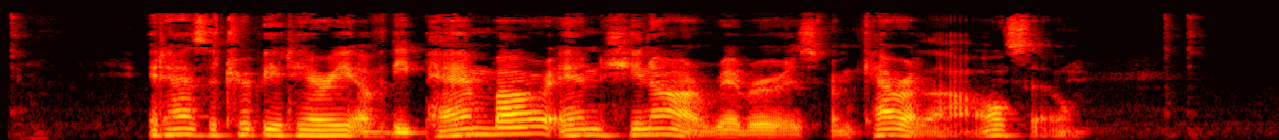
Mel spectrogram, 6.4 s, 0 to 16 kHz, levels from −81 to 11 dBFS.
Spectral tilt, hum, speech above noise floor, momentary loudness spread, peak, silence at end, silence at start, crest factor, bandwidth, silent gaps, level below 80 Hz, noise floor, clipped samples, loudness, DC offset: -4.5 dB/octave; none; 38 dB; 10 LU; -4 dBFS; 0.45 s; 0.05 s; 18 dB; 11.5 kHz; none; -58 dBFS; -59 dBFS; under 0.1%; -21 LUFS; under 0.1%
